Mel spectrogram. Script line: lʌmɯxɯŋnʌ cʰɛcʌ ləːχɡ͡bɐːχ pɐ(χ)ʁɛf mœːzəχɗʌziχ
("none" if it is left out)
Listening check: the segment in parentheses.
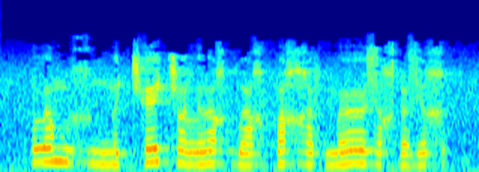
χ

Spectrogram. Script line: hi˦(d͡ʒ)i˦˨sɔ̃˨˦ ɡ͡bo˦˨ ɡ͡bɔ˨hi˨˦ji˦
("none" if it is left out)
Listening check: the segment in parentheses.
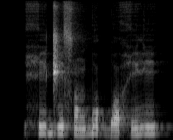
d͡ʒ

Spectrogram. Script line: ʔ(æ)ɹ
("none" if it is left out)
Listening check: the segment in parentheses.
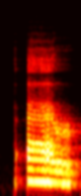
æ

